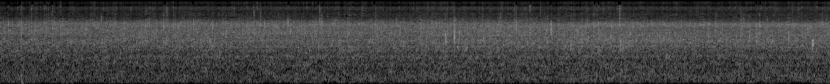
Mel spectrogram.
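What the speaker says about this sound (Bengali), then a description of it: "খুব জোরে বৃষ্টি।" A heavy downpour pounds over the Manda wetland beside the Manda river, a loud, dense, continuous roar of rain with no break and no voices.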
